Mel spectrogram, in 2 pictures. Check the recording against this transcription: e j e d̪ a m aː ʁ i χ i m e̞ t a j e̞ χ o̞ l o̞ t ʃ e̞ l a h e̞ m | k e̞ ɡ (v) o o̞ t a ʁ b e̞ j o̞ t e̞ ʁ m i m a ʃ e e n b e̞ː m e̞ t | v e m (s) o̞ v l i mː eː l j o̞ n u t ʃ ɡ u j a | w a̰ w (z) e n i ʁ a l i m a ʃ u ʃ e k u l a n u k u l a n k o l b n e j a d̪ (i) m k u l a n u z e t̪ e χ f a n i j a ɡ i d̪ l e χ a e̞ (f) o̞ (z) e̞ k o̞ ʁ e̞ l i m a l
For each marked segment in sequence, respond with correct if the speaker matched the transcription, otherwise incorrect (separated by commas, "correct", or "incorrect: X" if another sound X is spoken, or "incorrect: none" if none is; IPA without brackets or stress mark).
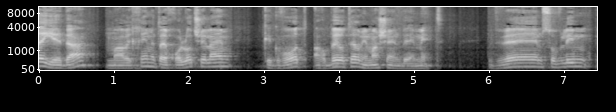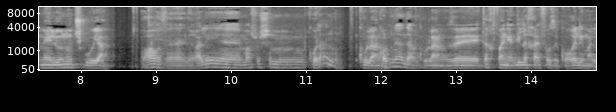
correct, correct, correct, incorrect: a, correct, correct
